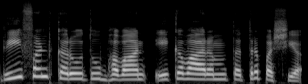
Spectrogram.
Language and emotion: Sanskrit, neutral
